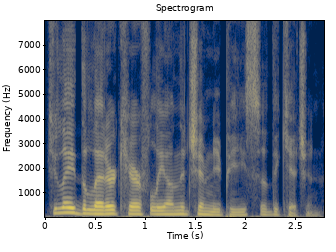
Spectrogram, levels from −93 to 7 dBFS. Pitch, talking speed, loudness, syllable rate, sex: 130 Hz, 260 wpm, -16 LUFS, 7.1 syllables/s, male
